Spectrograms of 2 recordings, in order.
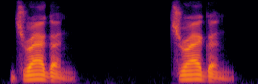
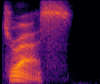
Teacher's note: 이 D 발음의 음가가 R 발음 만나면서 약간 네, 이런 즈 발음이 됩니다. 그래서 드래곤보다는 dragon, dragon.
